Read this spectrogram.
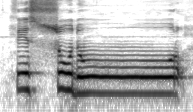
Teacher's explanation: सीन और सौद जो है दोनों का मखरज एक ही है, दोनों के निकलने की जगह एक ही है, लेकिन सौद जो है इसको मोटा पढ़ा जाएगा · वाव साकिन से पहले वाले हरफ पर पेश आ गई, तो वाव मद्दा है, तो इसको एक अलिफ के बराबर लंबा करेंगे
